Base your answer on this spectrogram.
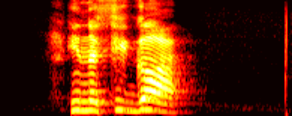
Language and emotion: Russian, angry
